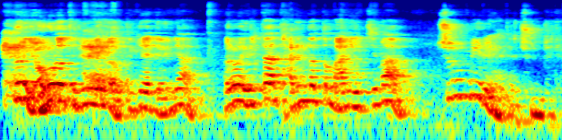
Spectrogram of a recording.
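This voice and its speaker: A man talks in a high pitch with an animated tone and very wide pitch swings. There is audible room echo and noticeable background noise. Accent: Jeolla. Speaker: pastor. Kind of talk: sermon. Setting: church.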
